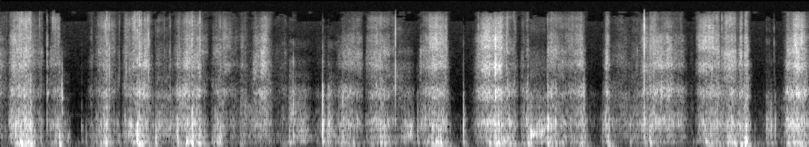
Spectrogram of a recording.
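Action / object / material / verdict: scrape / natural wine corks with drilled holes, scraped with a thin bamboo pick / cork / none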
